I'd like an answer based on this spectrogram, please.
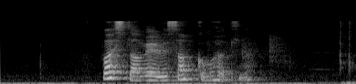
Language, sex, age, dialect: Faroese, female, 15-35, Norðurstreymoy/Eysturoy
